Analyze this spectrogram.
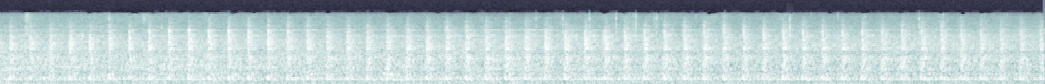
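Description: Water gushes and splashes loudly from a pipe outlet.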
